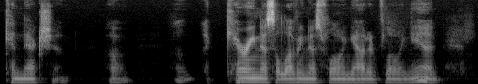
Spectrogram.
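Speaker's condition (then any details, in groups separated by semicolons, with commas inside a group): No condition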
